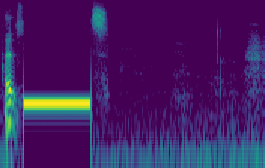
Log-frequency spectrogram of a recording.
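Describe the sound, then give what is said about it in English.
A toy phone emits one loud, steady electronic beep lasting about a second, preceded by a brief bit of voice and followed by soft breathy noise and quiet background sounds. “This phone is not working.”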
